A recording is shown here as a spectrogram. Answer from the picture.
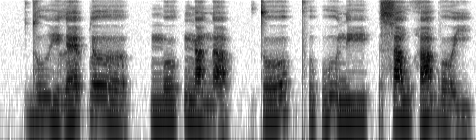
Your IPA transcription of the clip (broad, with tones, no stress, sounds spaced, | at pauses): d u˧˥ ʋ i˧˩ l ɛː˧˥ p̚ l ɤː˥˨ | m oː˧˥ k̚ ŋ a˧ n a˧˩ p̚ | t̪ o˧˥ | pʰ u˧˩ p̚ ʋ uː˥˨ n i˧ | s a˧ w h a˧˥ b o˧˩ j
